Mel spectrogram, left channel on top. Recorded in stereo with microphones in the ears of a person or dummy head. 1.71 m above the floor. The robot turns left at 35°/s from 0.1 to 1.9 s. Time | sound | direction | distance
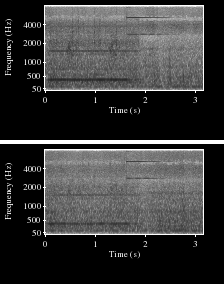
1.6 | a bell | 20° right (ahead or behind) | 1.3 m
